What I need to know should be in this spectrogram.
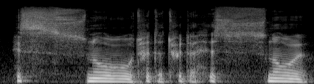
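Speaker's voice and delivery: hissing, snoring, twittering chick sounds; owl noises. Acted. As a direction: make the owlets' noises. Imitating baby owl noises.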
